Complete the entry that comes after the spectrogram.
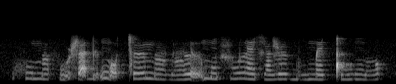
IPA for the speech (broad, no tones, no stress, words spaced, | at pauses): xuma̤fṵʂa̰ də̰ŋ͡mɔ̰ ǀø ma̤ɡa̤lə̰mũ ɕulɛ̃ ɕa̤ʐøɡṳmɛ ǃuŋ͡mɔ̤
